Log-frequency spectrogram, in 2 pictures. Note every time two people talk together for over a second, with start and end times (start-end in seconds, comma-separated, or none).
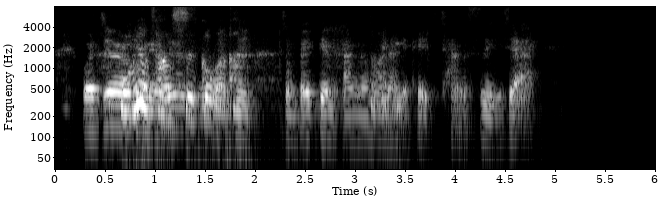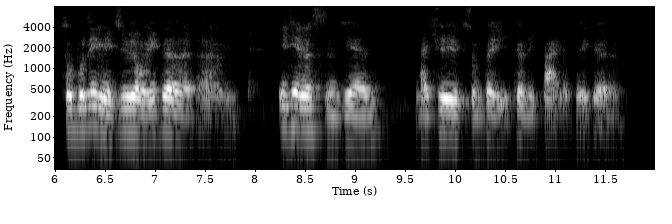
0.7-1.9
